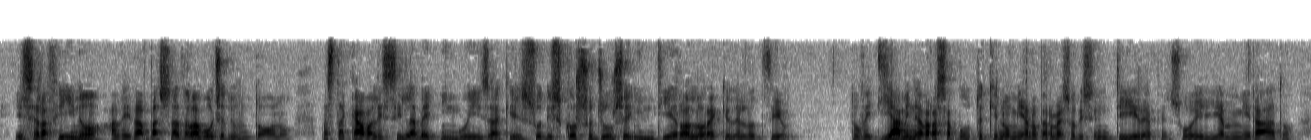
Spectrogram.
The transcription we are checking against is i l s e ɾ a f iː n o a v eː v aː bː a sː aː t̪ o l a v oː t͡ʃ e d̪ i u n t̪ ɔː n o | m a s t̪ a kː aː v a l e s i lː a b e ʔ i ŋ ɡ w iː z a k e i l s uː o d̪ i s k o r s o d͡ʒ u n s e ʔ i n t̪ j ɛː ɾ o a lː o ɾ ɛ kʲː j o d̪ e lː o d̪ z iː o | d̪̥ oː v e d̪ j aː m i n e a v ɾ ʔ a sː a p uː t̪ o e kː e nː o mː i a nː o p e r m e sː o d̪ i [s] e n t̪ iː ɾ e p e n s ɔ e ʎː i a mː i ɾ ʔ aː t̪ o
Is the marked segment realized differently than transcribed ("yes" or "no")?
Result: no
